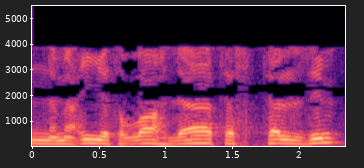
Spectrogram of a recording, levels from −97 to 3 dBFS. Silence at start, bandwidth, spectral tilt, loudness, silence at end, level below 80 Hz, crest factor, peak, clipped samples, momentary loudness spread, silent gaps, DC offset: 0 s; 4.1 kHz; -11 dB/octave; -15 LUFS; 0 s; -48 dBFS; 12 dB; -2 dBFS; under 0.1%; 3 LU; none; under 0.1%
